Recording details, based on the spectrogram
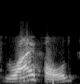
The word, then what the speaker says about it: Leipold: First things first, though, I believe it's Lance Leipold. So let's make sure we're saying that right. But Lance Leipold.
